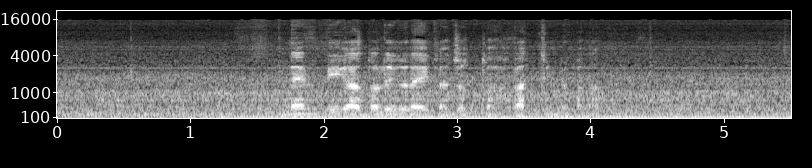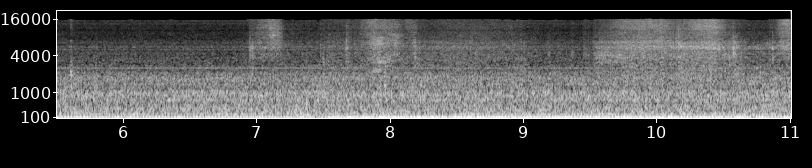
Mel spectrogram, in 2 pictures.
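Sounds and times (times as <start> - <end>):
car engine low drone: 0.0 - 11.0.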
